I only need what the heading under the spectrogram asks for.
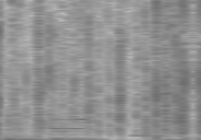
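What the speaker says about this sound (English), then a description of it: "thus causing blood rain." Cartoon-style rain sound effect, a dense steady patter of falling drops filling the short moment without any speech.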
